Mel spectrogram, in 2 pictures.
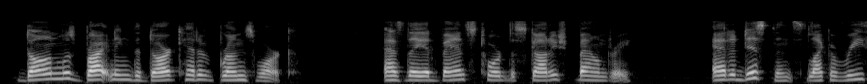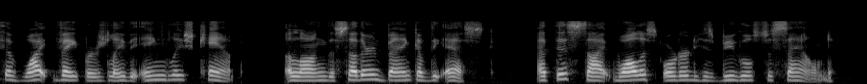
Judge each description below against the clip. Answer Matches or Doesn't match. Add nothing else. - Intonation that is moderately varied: Doesn't match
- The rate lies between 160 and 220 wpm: Doesn't match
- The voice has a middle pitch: Doesn't match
